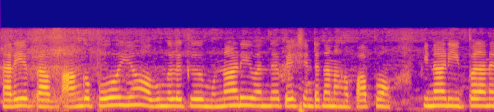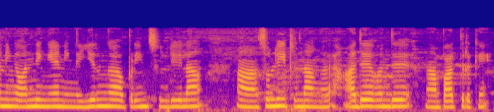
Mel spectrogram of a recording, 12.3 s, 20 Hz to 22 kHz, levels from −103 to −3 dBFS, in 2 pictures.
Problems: background conversations at intervals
